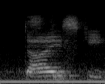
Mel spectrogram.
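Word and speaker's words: 大好き: it a lot yeah Dy ski yeah the Dy means large yeah SK SK yeah SK the pronunciation sounds more like ski SK D skut yeah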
